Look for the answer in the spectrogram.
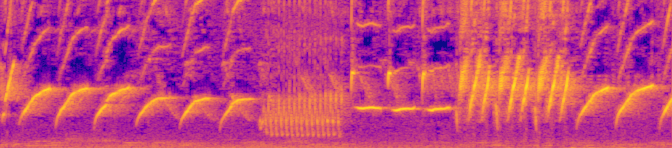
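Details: Tutor song of a canary for teaching young birds and stirring ones that have stopped singing: bright swooping notes repeated about five times a second, a brief harsh buzzy passage, then quick high trills and more repeated slurred whistles.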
